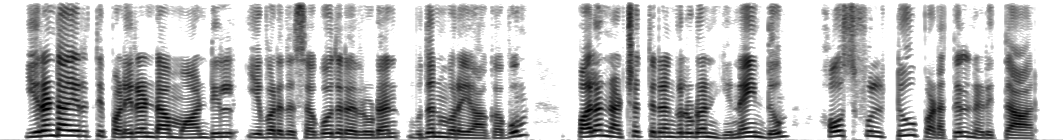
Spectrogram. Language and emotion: Tamil, neutral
